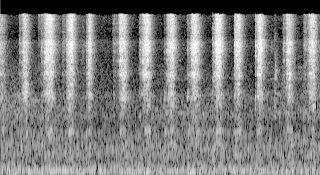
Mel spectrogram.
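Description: Kitchen knife blade scraping the skin off a lotus root in quick, even strokes, about four a second.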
